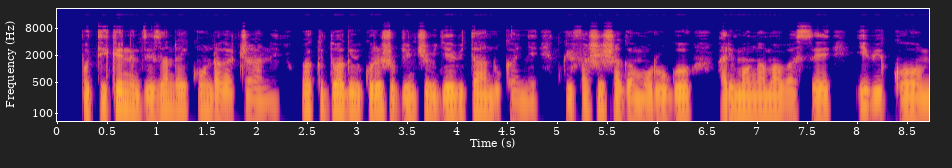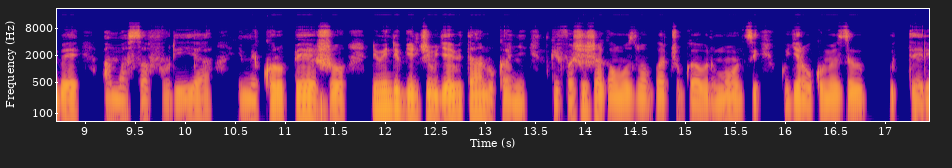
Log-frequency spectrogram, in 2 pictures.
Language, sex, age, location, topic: Kinyarwanda, male, 18-24, Musanze, finance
